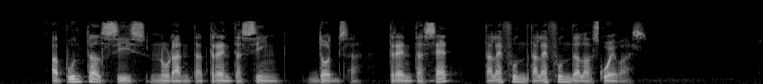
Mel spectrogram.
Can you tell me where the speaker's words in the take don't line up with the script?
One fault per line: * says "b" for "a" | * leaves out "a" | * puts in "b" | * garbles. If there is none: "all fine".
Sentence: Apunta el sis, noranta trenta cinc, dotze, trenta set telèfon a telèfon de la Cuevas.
all fine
